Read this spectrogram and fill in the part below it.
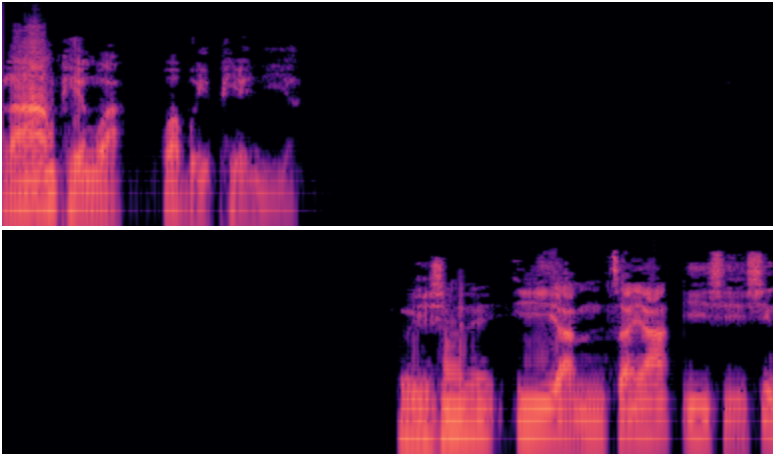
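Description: An elderly man speaks calmly and closely into a microphone, with pauses.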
